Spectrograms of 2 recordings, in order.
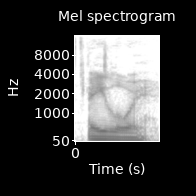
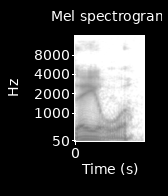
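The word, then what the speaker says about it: Aloy: always uh i mean they would say a how do you say it a-loi a-loi i for some reason it always went into my head as ayola like uh or uh like the like the sauce or whatever aioli yeah that was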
